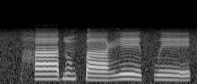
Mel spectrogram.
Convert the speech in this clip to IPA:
h aː˦ ɗ ũ˦ k͡p aː˨ ɣ eː˦˨ kʷ eː˨

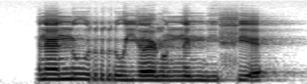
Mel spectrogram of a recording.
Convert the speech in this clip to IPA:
ɾ ɛ̃ n uː r u j ɘː ɽ ũ n ɛ̃ mʲ e̤ fʲ ɛ

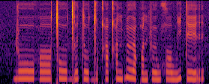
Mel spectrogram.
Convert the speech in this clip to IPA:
ɖ oː h ɔː ǀ oː ɡ͡ǀ ə t o ɡ͡ǀ ɵ qʰ e qʰ ə n ɓ ɵː qʷ e n f ɵː w x ɔː w i t e r

